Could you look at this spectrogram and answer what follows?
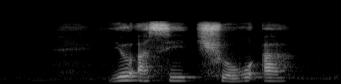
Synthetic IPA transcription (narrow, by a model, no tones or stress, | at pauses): joʔasɪʃoɣʊa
